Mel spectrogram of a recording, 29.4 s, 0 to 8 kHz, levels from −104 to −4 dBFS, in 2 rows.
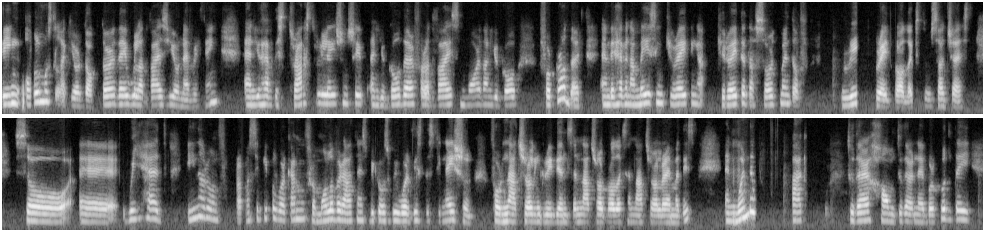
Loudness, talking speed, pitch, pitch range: -21 LUFS, 170 wpm, 175 Hz, 160-190 Hz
